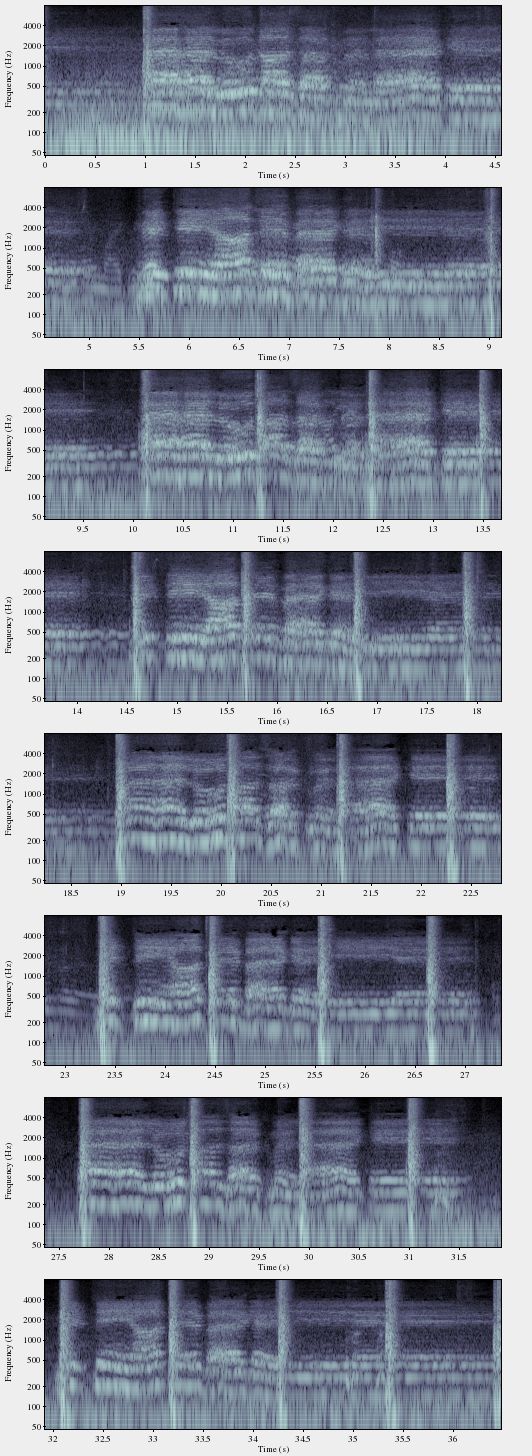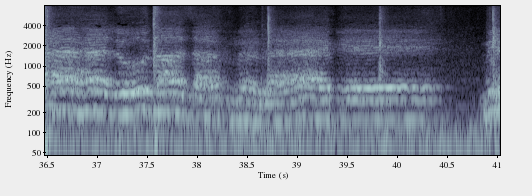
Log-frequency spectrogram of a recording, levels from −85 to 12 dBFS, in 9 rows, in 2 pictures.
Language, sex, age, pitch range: Urdu, male, 40-59, 140-195 Hz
